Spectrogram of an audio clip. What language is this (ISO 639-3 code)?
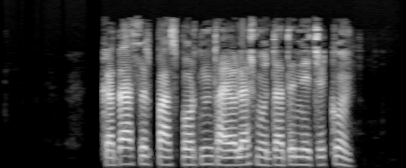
uzb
